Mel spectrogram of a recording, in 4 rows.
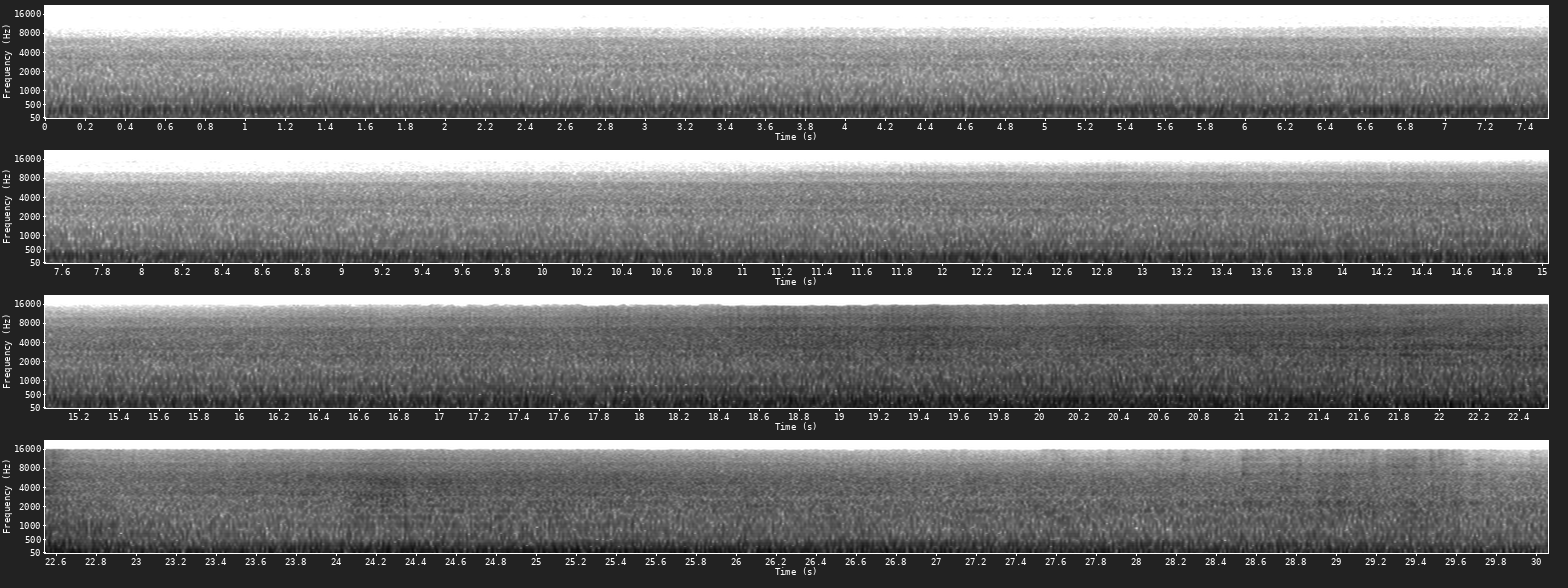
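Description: Diesel freight locomotive working hard under load as it approaches, its engine growing steadily louder. About 23 seconds in, the engine sound drops off suddenly as the locomotive passes below. A low rumble of double-stack container cars rolling by follows.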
